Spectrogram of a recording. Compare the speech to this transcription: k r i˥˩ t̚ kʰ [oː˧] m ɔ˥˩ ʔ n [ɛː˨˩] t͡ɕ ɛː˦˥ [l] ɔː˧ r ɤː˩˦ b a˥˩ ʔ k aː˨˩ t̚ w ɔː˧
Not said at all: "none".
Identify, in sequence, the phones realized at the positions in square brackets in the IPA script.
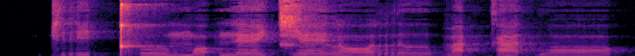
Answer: oː˧, ɛː˦˥, l

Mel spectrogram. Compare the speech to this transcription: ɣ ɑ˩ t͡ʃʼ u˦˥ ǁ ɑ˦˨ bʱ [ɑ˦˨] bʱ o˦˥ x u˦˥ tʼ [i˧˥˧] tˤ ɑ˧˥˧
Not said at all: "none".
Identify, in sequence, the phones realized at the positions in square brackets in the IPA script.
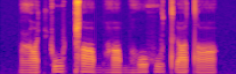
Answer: ɑ˦˨, i˧˥˧

